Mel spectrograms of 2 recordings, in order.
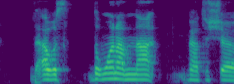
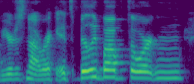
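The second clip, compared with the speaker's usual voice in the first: ordinary talk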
